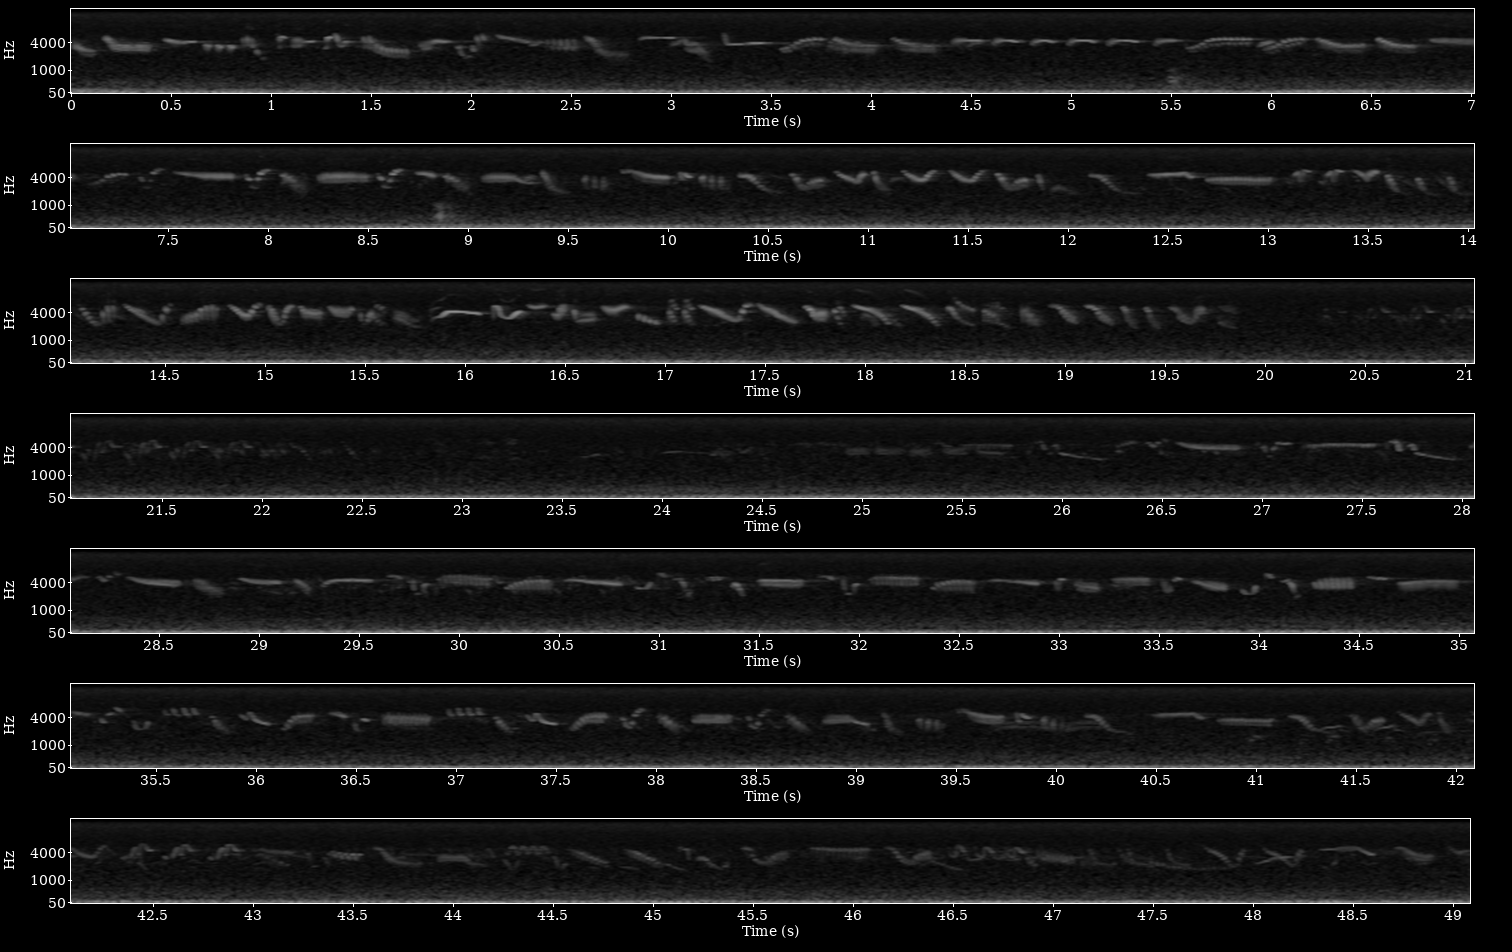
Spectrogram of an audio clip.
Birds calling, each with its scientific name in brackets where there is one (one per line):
Eurasian Skylark (Alauda arvensis)
Hawaii Amakihi (Chlorodrepanis virens)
